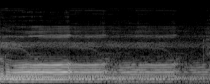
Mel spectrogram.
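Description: A male qari reciting the Quran in melodic tajweed style, amplified through a microphone, holding one long steady note. The note weakens near the end and trails away.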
